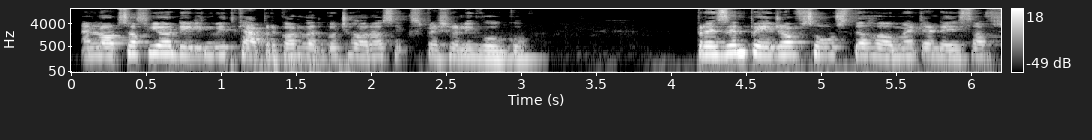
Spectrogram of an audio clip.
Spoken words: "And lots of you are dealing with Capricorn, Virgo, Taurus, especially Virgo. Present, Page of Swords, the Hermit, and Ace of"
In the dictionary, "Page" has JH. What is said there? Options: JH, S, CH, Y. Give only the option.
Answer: JH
